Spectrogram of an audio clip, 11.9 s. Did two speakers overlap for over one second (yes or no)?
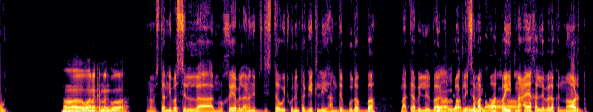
yes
